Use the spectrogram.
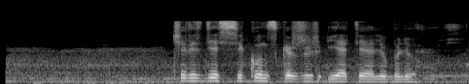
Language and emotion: Russian, positive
